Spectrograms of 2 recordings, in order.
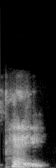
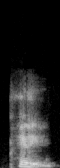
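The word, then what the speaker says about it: פ: And by the way, 5780 on God's calendar means pay, P-E-Y, and some people spell it, some spellings is P-E-H, pay.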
